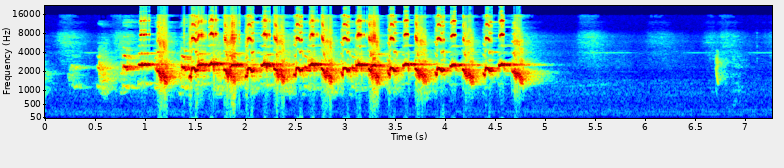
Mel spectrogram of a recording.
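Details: Yellow-vented bulbul singing gacor-style, a lure meant to make other bulbuls answer: after a soft opening note, about four seconds of loud, dense, bubbling chatter with rapid warbled notes, then silence and one short chirp.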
